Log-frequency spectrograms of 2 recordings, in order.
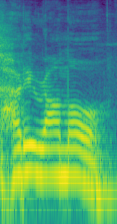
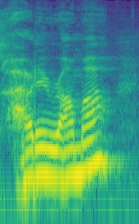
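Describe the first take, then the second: First: The name ends with a rounded 'oh' vowel. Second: The name ends with an open 'ah' vowel. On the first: The speaker calls it wrong. "sometimes devotees pronounce Hare Ramo" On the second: The speaker calls it right. "sometimes devotees pronounce Hare Rama"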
